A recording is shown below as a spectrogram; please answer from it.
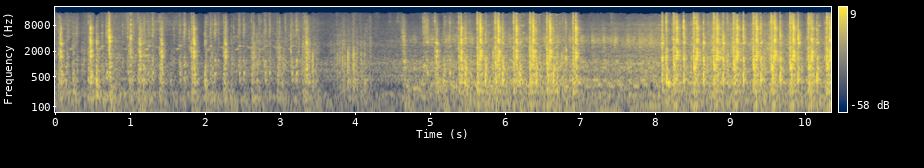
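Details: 1960 C60 truck with a straight six and a leaky, partial exhaust, cold start, pedal pumped. Steady chuffing starter beat of about two per second goes on without catching; extended cranking before it starts.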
